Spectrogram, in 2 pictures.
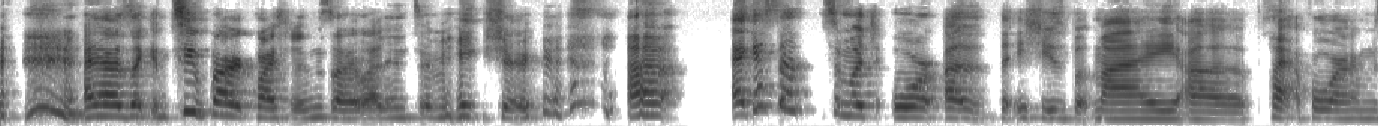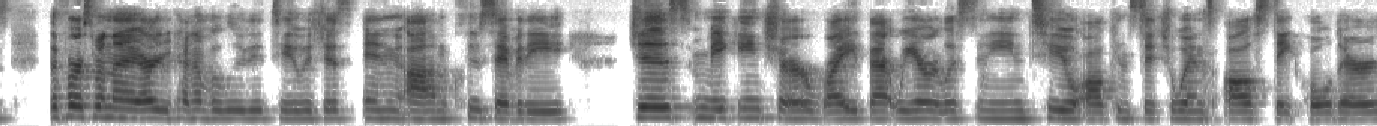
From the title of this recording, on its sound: Zoom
